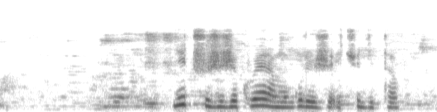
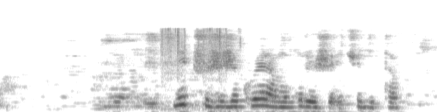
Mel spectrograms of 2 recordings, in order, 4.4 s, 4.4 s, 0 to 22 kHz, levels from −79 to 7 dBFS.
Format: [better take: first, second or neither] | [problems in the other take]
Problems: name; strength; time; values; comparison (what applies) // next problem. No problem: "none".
first | noise reduction (classical method WPE with log-MMSE)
